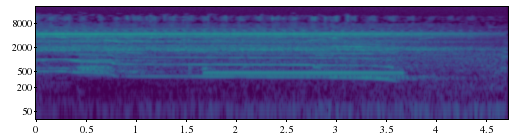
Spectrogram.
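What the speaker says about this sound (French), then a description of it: "Donc c'est le loup qu'on entend au tout début." At the start of an electronic song, a wolf howl sound effect rises into a long, sustained, wavering tone that holds for a couple of seconds before fading, heard alone over a faint background.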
